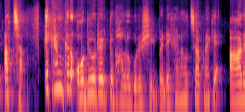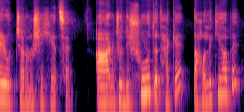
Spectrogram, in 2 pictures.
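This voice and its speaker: Mellow-voiced woman teaching German grammar. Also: mid-range voice. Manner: mixes languages freely, checks in with "ঠিক আছে?" and "হ্যাঁ?"; spells out example words slowly and deliberately. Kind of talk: casual textbook walkthrough lesson.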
